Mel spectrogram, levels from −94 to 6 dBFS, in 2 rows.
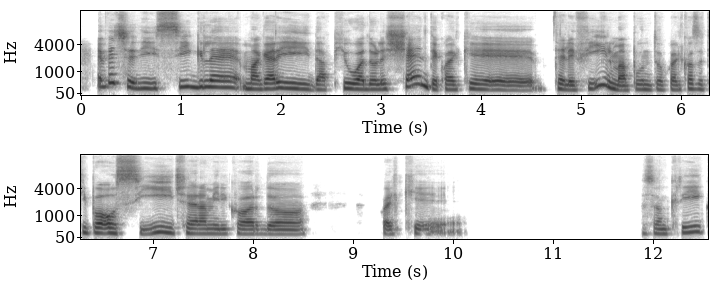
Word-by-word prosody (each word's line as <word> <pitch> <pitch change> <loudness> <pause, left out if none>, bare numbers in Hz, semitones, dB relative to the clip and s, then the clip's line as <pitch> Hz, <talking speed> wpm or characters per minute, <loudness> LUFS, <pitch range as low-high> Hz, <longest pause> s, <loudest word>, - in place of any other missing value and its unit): E - - +1
invece 410 - +2
di 205 0 -1
sigle 250 +1 +2
magari 195 0 +3
da 170 -1 -2
più 200 +4 -1
adolescente, 190 - +2
qualche 170 0 0
telefilm 190 - 0
appunto, 170 +2 -1
qualcosa 180 +2 -3
tipo 190 +1 0
OC, 185 +2 +1
c'era 175 -2 -1
mi 170 0 -5
ricordo 160 -2 -2 0.7
qualche - - -8 2.0
Dawson's 165 -1 -7
creek, 215 +4 -5
185 Hz, 95 wpm, -22 LUFS, 170-210 Hz, 2.0 s, magari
